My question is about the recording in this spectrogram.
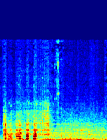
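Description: Car engine starting: a loud, uneven first second as it cranks and catches, then settling into a steady run.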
